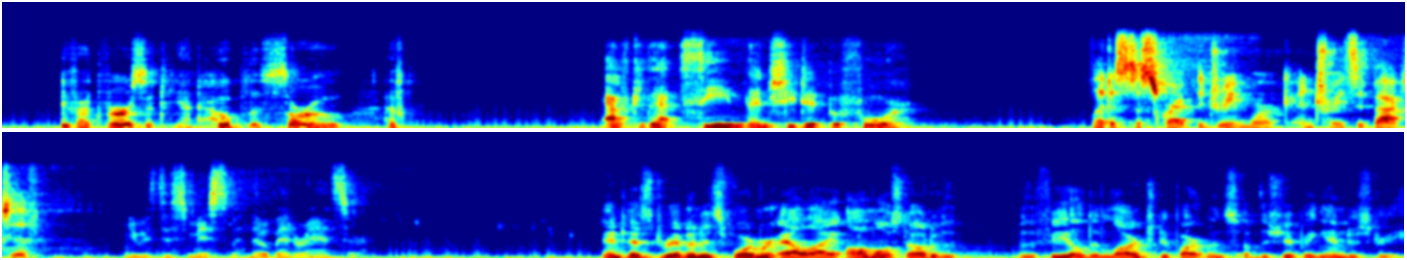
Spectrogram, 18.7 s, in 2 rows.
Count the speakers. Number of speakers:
5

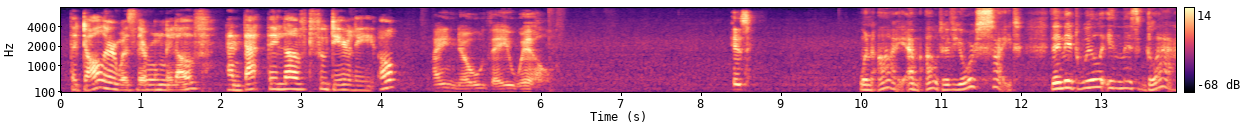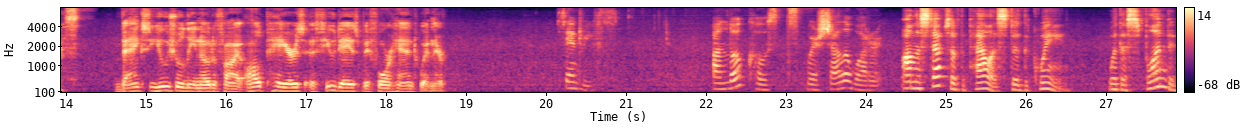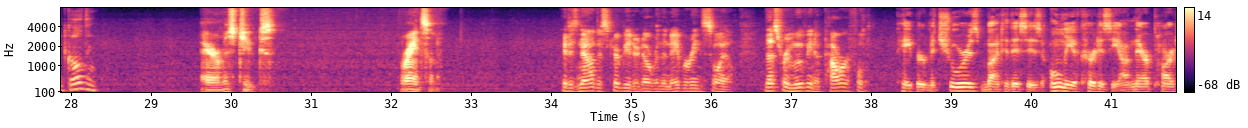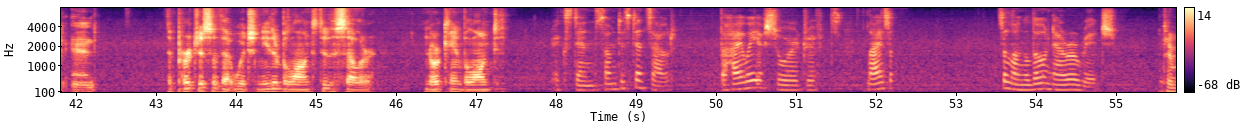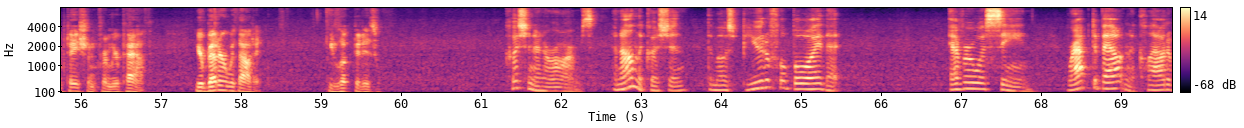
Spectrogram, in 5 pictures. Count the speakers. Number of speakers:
8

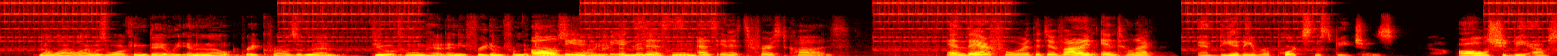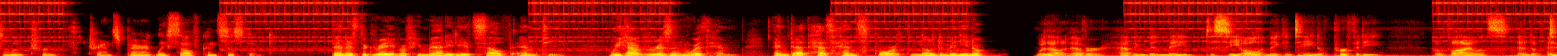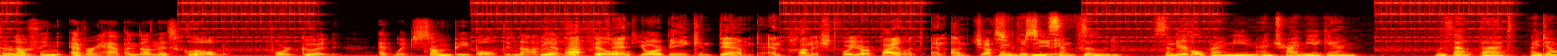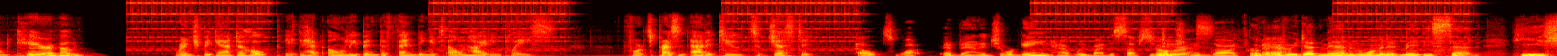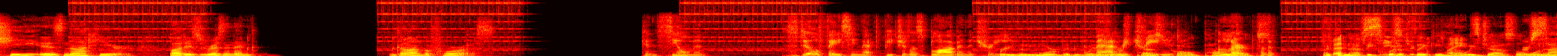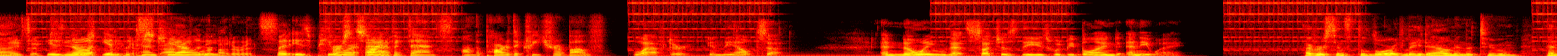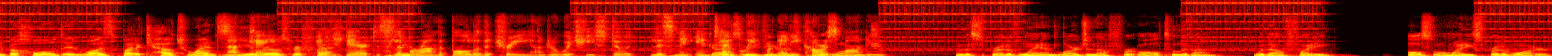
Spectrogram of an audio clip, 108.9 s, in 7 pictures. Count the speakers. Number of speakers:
9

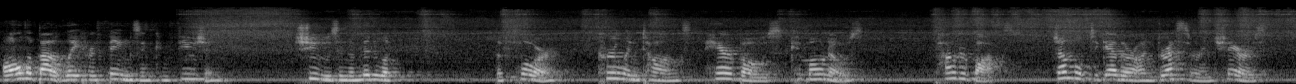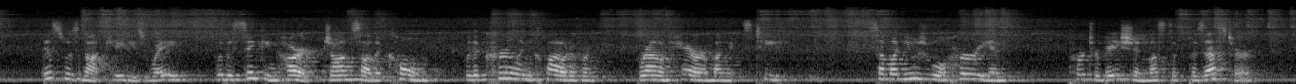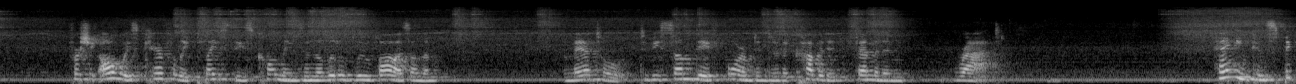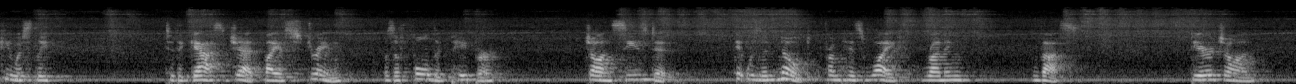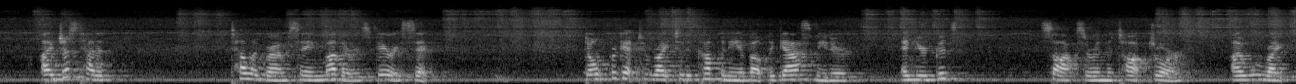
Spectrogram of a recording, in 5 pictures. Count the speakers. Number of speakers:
1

